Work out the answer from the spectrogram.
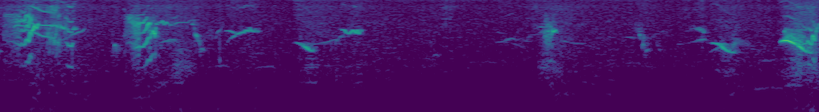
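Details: Yellow-tailed bulbul putting a large spider into its nestlings' mouths; a few loud high squeaky bursts with thin whistled slurs between, spaced irregularly over a few seconds.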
